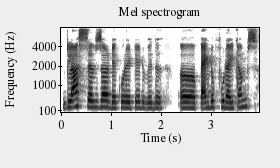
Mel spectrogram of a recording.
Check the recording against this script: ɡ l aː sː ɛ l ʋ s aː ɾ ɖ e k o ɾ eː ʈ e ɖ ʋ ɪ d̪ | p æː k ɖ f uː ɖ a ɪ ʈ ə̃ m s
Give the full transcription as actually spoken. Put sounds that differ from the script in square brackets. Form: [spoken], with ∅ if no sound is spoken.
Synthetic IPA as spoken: ɡ l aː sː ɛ l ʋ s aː ɾ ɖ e k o ɾ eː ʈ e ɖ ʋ ɪ d̪ | p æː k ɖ f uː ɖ a ɪ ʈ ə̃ m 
